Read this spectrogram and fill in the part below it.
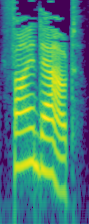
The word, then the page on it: find out: British English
